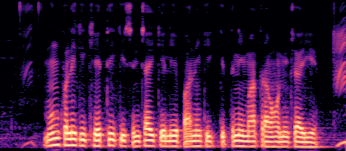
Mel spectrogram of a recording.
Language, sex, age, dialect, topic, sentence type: Hindi, male, 18-24, Marwari Dhudhari, agriculture, question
